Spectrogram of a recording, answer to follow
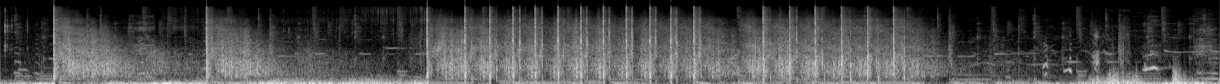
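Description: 9mm handgun shots fired into a pond. There are two single shots in the first couple of seconds, each with a long fading echo, then a rapid string of shots, several a second, lasting about five seconds.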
